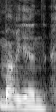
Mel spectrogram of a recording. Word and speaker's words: Marian: Alors quand je dis Marianne, hein, ce n'est pas un prénom féminin, ça s'écrit M-A-R-I-A-N, sans le N-E à la fin. Mais ça se prononce Marianne.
